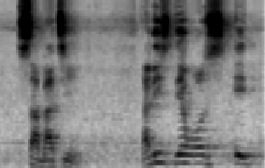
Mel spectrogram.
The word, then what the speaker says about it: s'abattit: Now, s'abattit is spelled S apostrophe A-B-A-T-T-I-T. Sabati.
